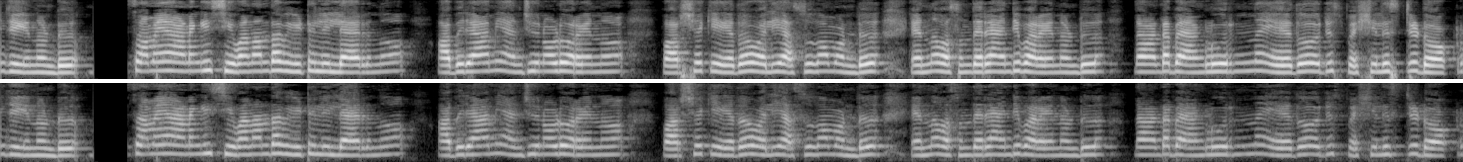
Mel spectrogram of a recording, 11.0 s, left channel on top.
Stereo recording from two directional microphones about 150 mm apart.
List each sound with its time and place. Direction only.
0.0 s a woman's voice: 30° left (ahead or behind); by 10.8 s 50° left (ahead or behind)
